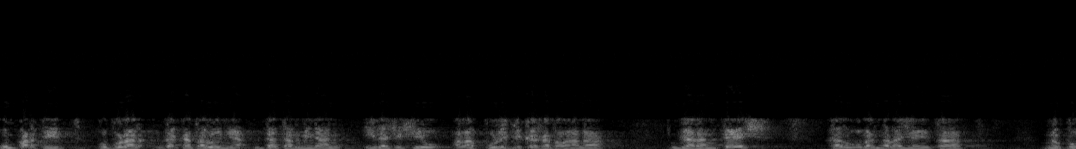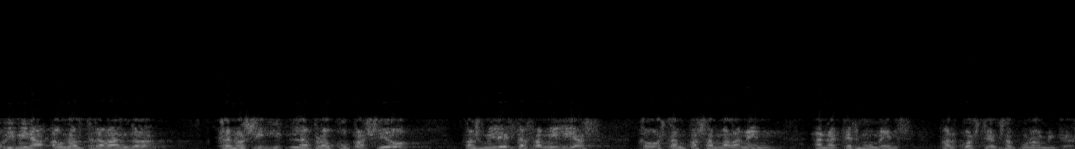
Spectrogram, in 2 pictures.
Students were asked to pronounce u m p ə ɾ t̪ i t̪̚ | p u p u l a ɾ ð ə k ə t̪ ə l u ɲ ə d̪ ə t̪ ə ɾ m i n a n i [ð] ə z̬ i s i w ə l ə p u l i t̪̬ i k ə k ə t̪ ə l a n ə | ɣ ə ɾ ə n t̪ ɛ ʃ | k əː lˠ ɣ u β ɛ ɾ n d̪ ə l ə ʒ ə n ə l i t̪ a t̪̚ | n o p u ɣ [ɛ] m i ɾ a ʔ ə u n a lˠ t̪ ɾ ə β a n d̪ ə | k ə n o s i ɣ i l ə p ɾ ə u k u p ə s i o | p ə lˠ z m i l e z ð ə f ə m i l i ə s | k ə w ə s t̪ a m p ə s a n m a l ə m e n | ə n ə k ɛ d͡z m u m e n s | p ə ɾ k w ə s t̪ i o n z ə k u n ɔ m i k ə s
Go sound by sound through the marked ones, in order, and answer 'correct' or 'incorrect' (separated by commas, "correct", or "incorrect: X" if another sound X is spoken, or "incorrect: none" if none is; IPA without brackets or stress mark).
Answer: correct, incorrect: i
